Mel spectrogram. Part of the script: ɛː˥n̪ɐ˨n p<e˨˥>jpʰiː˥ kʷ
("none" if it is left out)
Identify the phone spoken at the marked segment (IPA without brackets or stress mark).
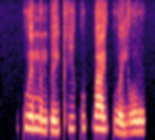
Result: e˨˧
